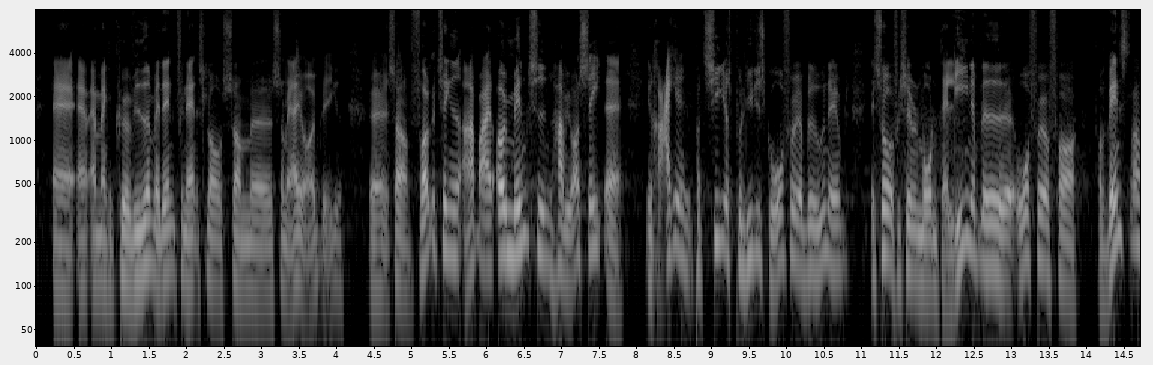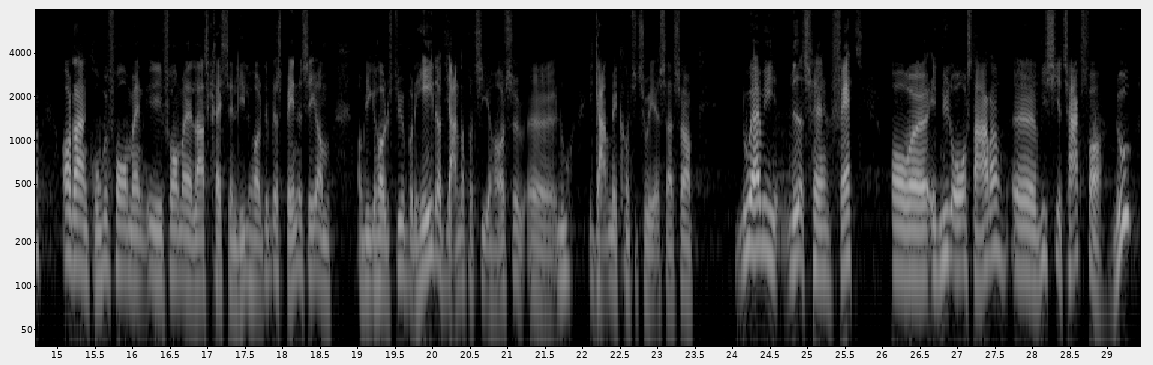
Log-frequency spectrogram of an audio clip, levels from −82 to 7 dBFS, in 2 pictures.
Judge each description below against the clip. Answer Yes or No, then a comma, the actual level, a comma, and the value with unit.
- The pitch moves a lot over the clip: Yes, wide, 6.4 semitones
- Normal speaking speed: Yes, average, 200 wpm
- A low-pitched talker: Yes, low, 130 Hz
